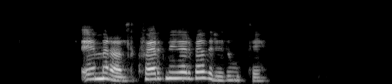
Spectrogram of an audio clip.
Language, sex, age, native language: Icelandic, female, 40-49, Icelandic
